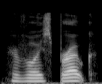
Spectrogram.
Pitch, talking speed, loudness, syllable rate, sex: 150 Hz, 175 wpm, -18 LUFS, 6.4 syllables/s, female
